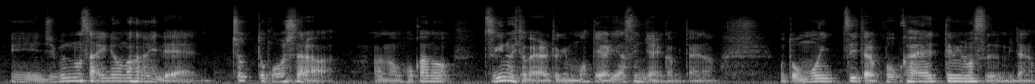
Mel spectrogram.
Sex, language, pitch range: male, Japanese, 95-150 Hz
